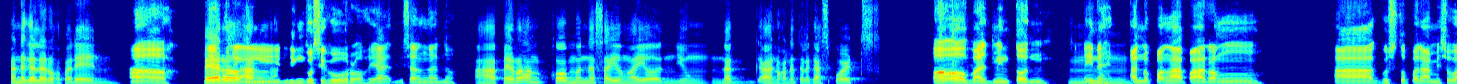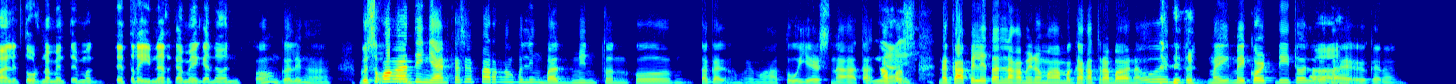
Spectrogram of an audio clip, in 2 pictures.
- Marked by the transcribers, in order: other background noise; chuckle
- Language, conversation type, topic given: Filipino, unstructured, Ano ang mas nakakaengganyo para sa iyo: paglalaro ng palakasan o mga larong bidyo?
